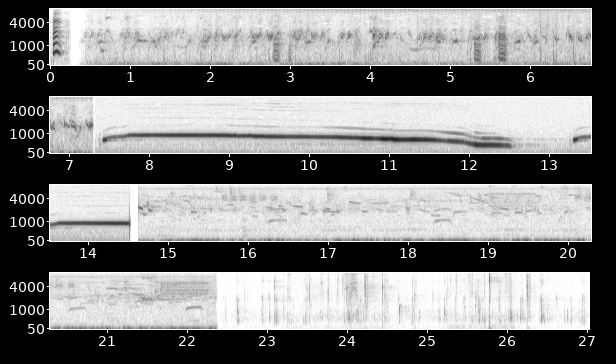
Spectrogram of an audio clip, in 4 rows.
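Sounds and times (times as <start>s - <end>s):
small birds chirping: 0.4s - 7.4s, 14.6s - 22.4s
animal howling: 7.4s - 12.7s, 13.3s - 14.6s.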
